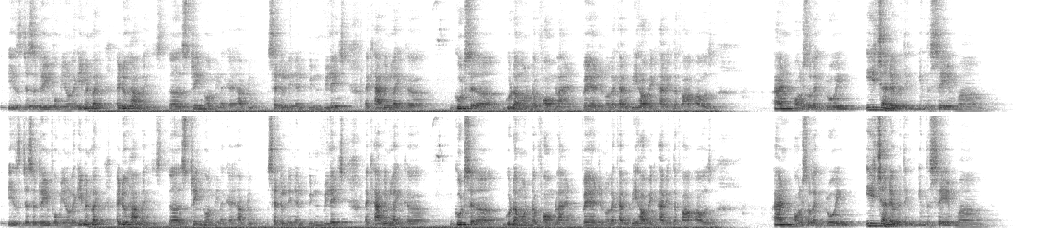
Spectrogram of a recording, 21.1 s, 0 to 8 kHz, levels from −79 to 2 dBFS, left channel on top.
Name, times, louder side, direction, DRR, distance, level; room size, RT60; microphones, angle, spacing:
voice 1, 0.2-8.4 8.7-14.5 15.4-16.9 17.3-19.6, right 1 dB, 55° right, 1 dB, 2.5 m, -22 dB
sound 1, 1.8-14.4, left 1 dB, 25° left, 0.7 m, -26 dB
17.0 x 9.6 x 3.7 m, 0.91 s
head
